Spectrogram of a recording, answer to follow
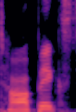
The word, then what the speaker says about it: TOPIX: Topics with an X. You can't say that anymore. No? No, because people think that it's topics with like an ex-boyfriend. But it's spelled topics with the letter X.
